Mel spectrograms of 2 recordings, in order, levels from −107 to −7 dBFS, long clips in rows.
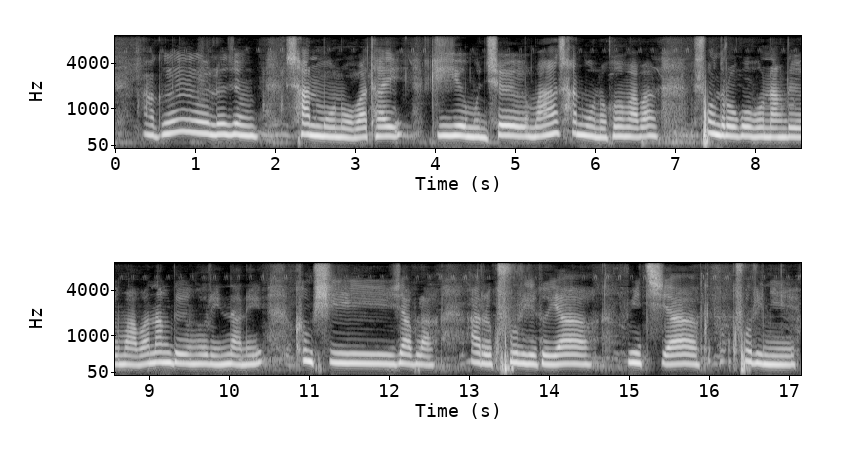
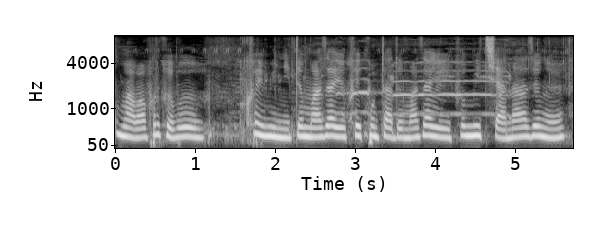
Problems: none marked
